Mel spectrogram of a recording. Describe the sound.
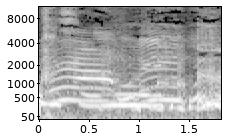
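A newborn baby boy cries just after being delivered in a continuous, wavering wail. His thin, high-pitched voice rises and falls, with a brief catch for breath near the end.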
